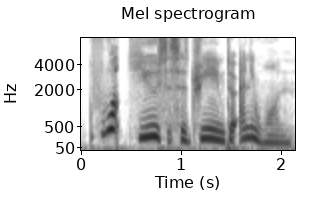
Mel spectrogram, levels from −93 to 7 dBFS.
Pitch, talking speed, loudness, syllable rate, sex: 205 Hz, 250 wpm, -19 LUFS, 6.2 syllables/s, female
